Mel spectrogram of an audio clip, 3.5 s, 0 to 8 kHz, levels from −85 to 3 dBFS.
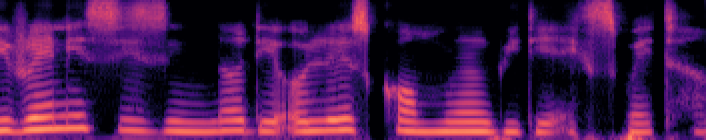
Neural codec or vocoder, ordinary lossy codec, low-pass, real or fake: codec, 16 kHz, about 1 kbps, DyCAST, with the encoder's durations; none; none; fake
